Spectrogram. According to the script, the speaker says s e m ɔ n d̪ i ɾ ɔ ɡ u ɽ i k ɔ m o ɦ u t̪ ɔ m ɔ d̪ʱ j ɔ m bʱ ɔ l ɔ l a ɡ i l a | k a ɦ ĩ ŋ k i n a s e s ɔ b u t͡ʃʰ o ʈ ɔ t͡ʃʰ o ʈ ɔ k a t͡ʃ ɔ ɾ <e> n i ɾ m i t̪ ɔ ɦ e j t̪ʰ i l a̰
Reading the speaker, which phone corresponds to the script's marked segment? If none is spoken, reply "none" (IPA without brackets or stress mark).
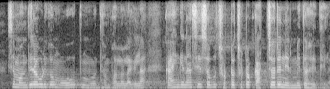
e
